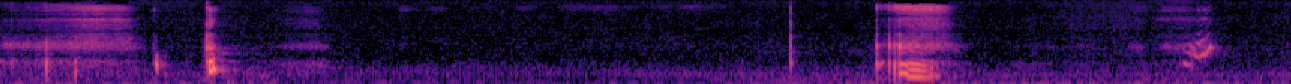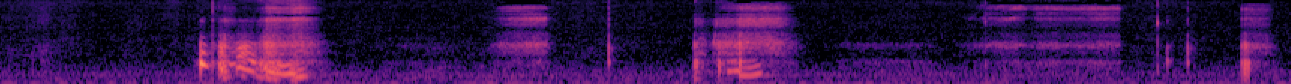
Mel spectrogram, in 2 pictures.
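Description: Short, abrupt catching sounds recur every second or two amid soft infant noises and breathing, fitting hiccups.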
